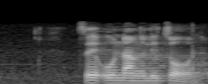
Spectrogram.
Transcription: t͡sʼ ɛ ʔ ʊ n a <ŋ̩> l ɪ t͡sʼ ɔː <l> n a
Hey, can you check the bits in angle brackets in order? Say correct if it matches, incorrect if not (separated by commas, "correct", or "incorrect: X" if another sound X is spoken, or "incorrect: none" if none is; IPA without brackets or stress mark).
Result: correct, incorrect: none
